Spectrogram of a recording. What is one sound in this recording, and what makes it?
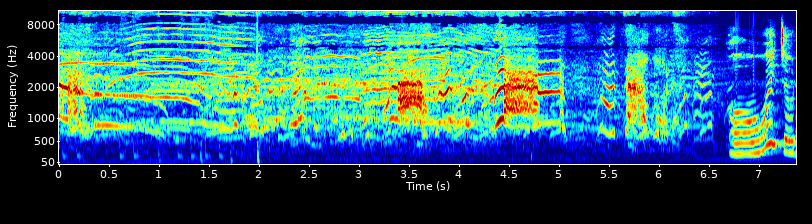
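A crowd of young women chatters and squeals excitedly in a busy echoing hall.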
